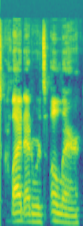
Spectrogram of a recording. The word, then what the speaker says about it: Edwards-Helaire: And actually, it's Clyde Edwards-Helaire, apparently. I just heard on the broadcast. It is, the H is silent, so it's Clyde Edwards-Helaire.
